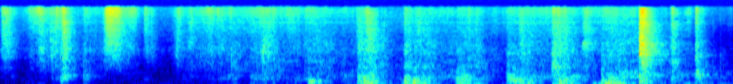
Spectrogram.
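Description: Footsteps and low thumps of someone walking through an empty room while holding a phone, starting about halfway through and coming roughly once or twice a second, with a sharper knock near the end.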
